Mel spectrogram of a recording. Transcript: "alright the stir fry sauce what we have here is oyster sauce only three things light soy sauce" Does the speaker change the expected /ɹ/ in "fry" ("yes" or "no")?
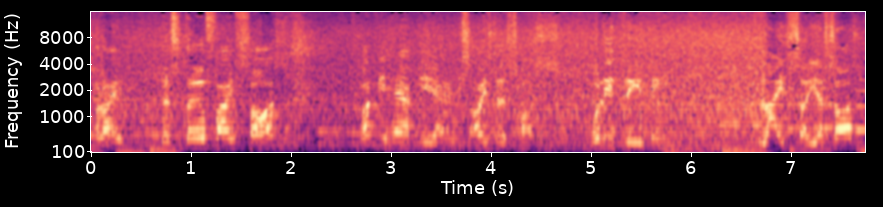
yes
